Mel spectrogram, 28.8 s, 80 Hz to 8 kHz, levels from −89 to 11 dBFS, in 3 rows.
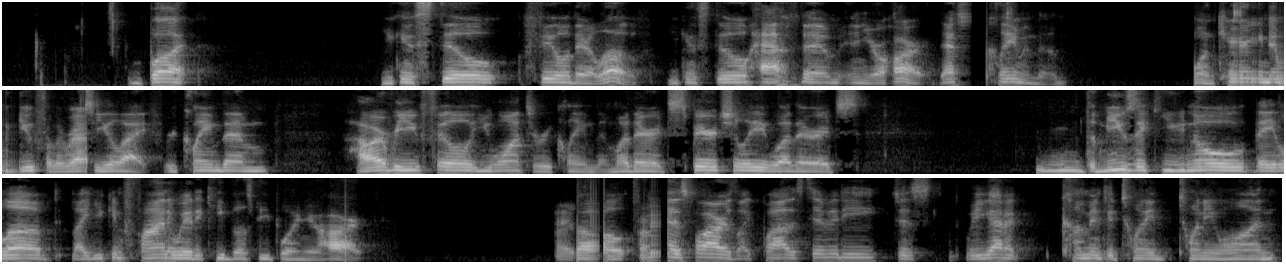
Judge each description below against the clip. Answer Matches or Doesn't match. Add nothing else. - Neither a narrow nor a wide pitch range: Doesn't match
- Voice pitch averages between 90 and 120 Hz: Matches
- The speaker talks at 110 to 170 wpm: Matches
